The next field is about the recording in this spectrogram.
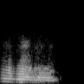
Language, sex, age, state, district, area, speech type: Kannada, male, 18-30, Karnataka, Dharwad, urban, conversation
